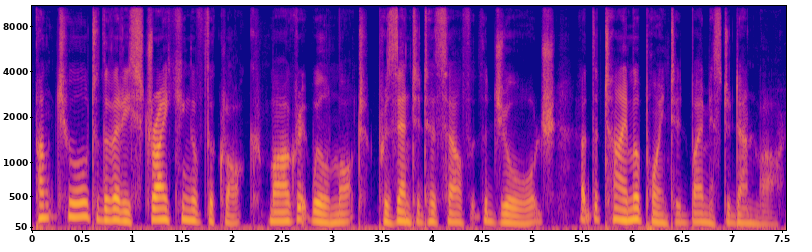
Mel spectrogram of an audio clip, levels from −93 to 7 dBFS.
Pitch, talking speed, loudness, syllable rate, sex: 130 Hz, 175 wpm, -19 LUFS, 5.0 syllables/s, male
